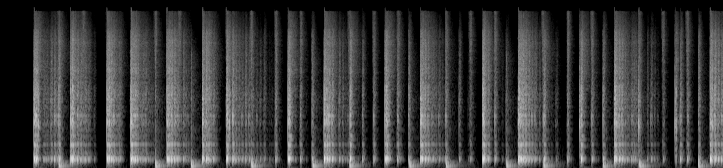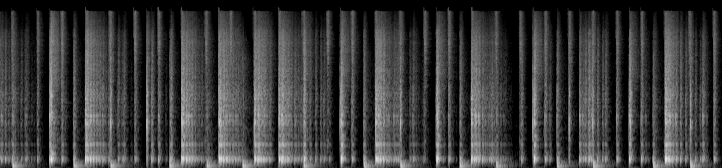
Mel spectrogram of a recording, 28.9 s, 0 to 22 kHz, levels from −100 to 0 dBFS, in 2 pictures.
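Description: This music clip has no technical faults; the only level change is a smooth fade-in at the opening, beginning at around half a second and reaching full level by 0.69 s, with no click or hard edge.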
